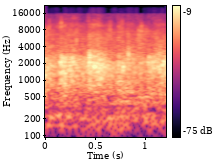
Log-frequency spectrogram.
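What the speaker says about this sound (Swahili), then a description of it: "Those are the claps you want to send back to the peers." An audience at a national survivors' conference claps in a steady dense patter, even and sustained throughout the short stretch with no distinct voices.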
